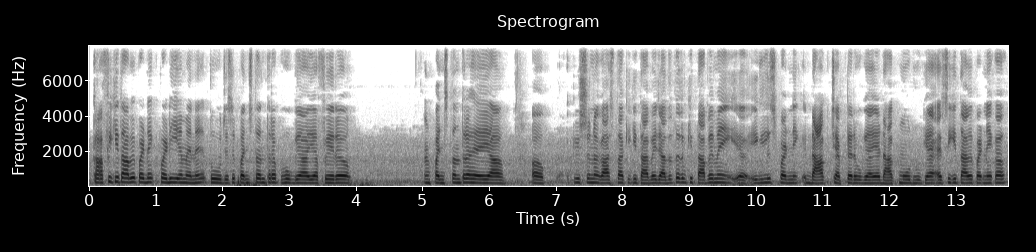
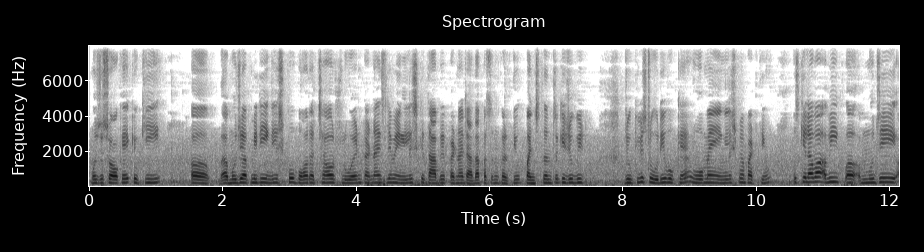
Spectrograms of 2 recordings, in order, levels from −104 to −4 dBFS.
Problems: constant background noise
